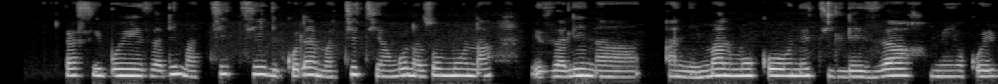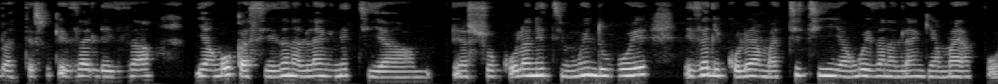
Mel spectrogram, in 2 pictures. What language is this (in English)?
Lingala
